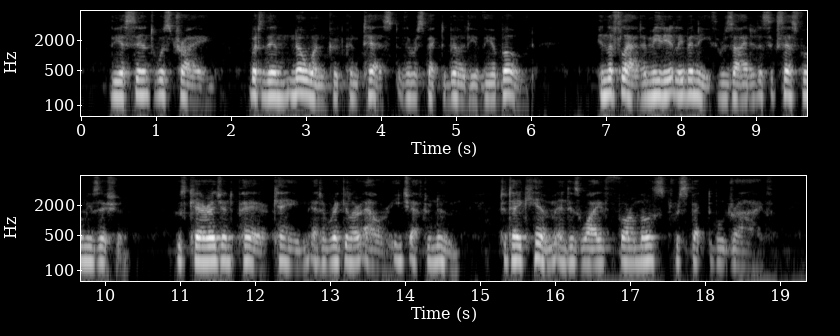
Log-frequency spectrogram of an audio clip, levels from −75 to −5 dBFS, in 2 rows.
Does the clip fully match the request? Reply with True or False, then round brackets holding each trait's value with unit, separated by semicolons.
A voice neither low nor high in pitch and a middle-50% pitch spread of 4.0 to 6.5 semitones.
False (150 Hz; 2.4 semitones)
